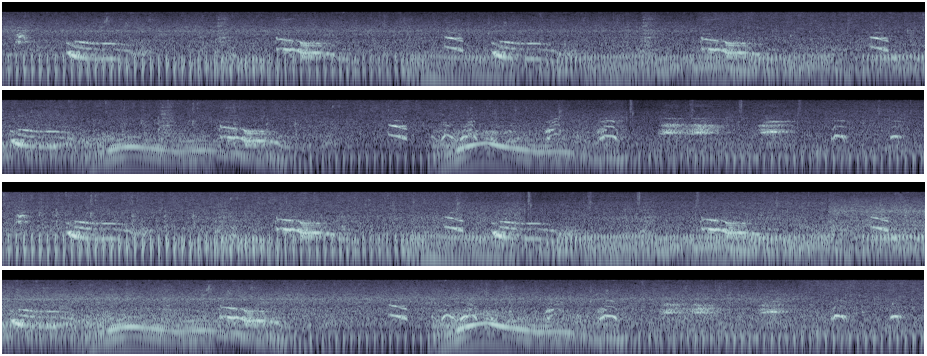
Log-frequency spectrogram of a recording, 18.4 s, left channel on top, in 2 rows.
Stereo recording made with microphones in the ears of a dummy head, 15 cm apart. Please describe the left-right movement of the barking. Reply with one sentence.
In this clip you hear the barking stay in one place.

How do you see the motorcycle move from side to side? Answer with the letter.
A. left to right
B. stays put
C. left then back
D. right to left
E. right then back
B.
